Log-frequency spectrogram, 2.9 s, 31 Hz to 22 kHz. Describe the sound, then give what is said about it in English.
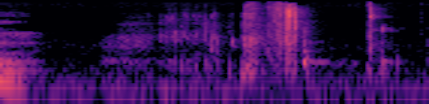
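Wet slurping sounds from someone sipping hot coffee early in the morning, coming in a few short noisy bursts with quiet pauses between them and no talking. “Sorry, folks, to be slurping and slapping down this coffee, but it is like 6:45 in the morning, for crying out loud, you know?”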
